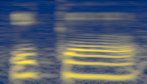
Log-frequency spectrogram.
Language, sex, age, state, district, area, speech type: Goan Konkani, male, 30-45, Goa, Salcete, rural, spontaneous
